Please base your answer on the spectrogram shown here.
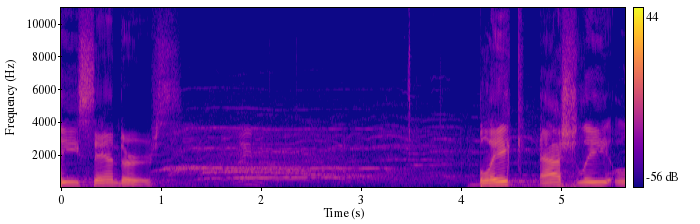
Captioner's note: people cheer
